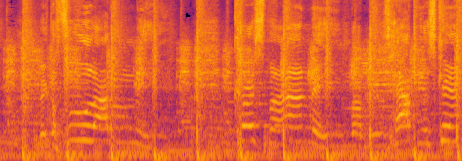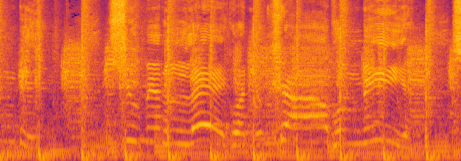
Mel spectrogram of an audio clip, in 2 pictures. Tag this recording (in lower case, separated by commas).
music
